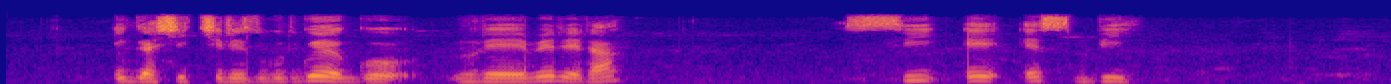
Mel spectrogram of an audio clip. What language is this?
Kinyarwanda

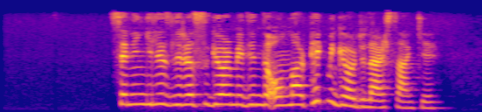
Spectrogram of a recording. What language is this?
Turkish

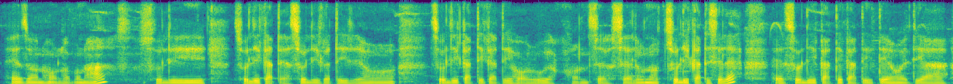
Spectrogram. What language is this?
Assamese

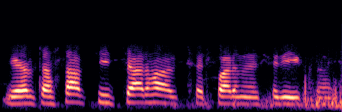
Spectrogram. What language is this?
Maithili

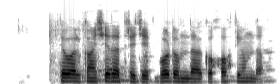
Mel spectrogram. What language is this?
Kalkoti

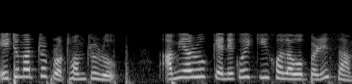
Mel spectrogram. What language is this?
Assamese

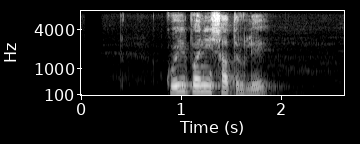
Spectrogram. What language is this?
Nepali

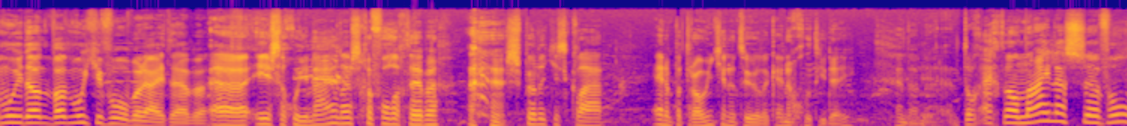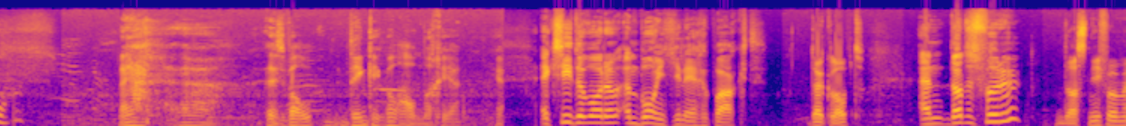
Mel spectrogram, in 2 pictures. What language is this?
Dutch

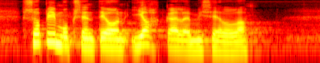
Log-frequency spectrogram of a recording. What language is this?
Finnish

